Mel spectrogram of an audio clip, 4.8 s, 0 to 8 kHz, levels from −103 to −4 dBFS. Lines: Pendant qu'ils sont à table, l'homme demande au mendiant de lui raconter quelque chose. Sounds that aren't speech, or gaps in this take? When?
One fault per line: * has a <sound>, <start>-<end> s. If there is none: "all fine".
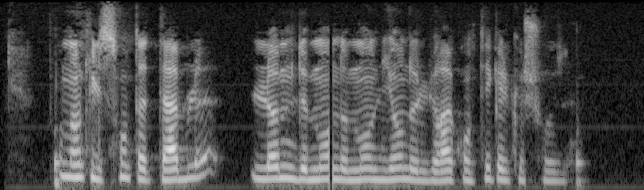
* has a dropout, 2.5-2.5 s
